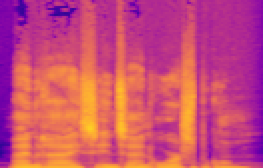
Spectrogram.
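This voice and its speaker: A woman reciting her own poems in a measured, contemplative way, with deliberate pauses between short phrases. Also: medium pitch, dark tone, no echo, soft background music. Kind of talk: poetry recitation.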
